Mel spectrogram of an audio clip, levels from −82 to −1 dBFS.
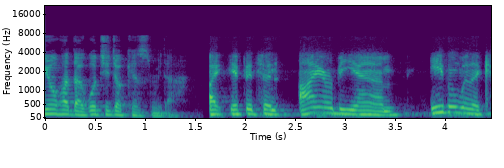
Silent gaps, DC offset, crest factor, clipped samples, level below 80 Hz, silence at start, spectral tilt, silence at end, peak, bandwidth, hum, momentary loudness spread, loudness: none; under 0.1%; 18 dB; under 0.1%; -60 dBFS; 0 s; -7 dB/octave; 0 s; -8 dBFS; 7.6 kHz; none; 10 LU; -26 LUFS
